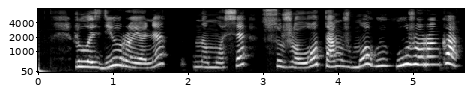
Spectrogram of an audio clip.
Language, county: Lithuanian, Vilnius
